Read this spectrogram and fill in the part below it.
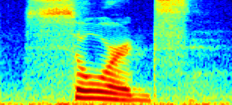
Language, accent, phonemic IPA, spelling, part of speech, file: English, US, /sɔɹdz/, swords, noun, En-us-swords.ogg
- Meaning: plural of sword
